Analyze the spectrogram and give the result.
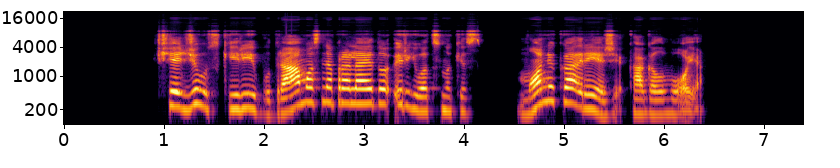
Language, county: Lithuanian, Marijampolė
